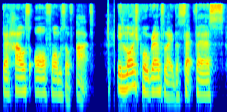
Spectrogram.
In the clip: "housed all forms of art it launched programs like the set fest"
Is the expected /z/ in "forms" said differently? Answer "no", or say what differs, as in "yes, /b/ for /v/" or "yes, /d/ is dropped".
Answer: yes, /s/ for /z/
